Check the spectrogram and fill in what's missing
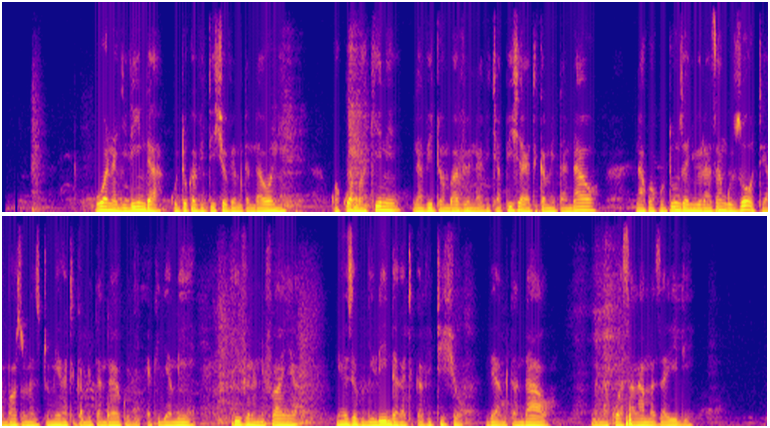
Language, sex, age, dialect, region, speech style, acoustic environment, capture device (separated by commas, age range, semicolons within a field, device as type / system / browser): Swahili, male, 18-24, Tanzania - Dar es Salaam, Tanzania, happy; relaxed, people talking; silence, mobile / Linux / Chrome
